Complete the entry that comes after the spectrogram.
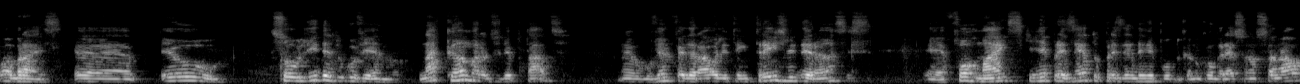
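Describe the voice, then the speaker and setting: A man speaks at a fairly slow pace with a fairly high pitch and ordinary pitch variation. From Rio de Janeiro, Brazil. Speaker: federal politician, ex-army officer. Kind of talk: interview.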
